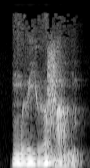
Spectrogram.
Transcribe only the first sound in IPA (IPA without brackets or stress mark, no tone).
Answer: m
